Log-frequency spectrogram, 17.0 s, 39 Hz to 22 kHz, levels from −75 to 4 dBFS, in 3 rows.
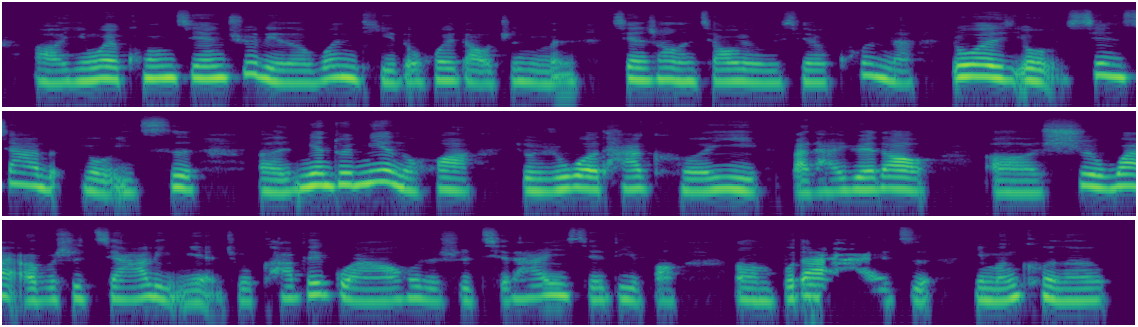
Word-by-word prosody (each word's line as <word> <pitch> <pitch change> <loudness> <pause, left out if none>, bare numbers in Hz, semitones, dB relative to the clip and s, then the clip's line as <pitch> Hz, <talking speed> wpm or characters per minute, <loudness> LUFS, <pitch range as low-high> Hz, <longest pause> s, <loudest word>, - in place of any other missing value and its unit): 能， 190 - -4
呃， - - -4
因 195 +2 0
为 220 - +5
空 230 +2 +3
间 230 0 +4
距 265 +5 -1
离 210 -7 +3
的 175 -1 -2
问 225 +5 +3
题 190 -4 -6
都 180 - -3
会 200 +1 -2
导 175 -3 -3
致 175 +3 -8
你 180 - -4
们 95 - -5
线 210 -2 +1
上 210 -1 0
的 190 - +1
交 190 0 -2
流 180 -2 -1
一 - - -6
些 180 +1 -4
困 260 +5 -2
难。 175 -2 -6 0.2
如 245 - +7
果 250 -1 +8
有 205 -4 +3
线 255 +3 +1
下 255 0 -1
的 210 - -1
有 180 -4 -2
一 - - -5
次， 210 +5 -1 0.3
呃， 175 -1 -2
面 245 +5 +6
对 265 - +5
面 290 +1 +5
的 195 - 0
话， 190 -1 -1 0.2
就 190 - -2
如 200 +3 +2
果 215 -2 +7
她 205 +1 -1
可 185 -3 -2
以 195 -3 +1
把 - - +1
她 175 +2 -5
约 200 +1 +2
到， 200 -2 +4 0.2
呃， 165 -1 -4
室 240 +8 0
外 235 +1 +4
而 175 - 0
不 185 - -7
是 200 +2 -4
家 200 +1 -3
里 205 -3 0
面， 155 - -6
就 170 - -10
咖 200 +3 -6
啡 245 +5 +1
馆 205 -7 -1
啊 175 +1 -2
或 200 - -3
者 185 - -5
是 175 +1 -9
其 175 +1 -8
它 205 +3 -3
一 240 - +2
些 190 -6 -5
地 190 -3 -5
方， - - -6 0.3
呃， 175 -1 -2
不 195 - -2
带 225 +1 +4
孩 210 -5 -2
子， 170 -1 -7 0.2
你 185 - -2
们 175 +3 +1
可 215 -3 0
能 180 +1 -3
195 Hz, 295 characters per minute, -22 LUFS, 180-220 Hz, 0.3 s, 果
